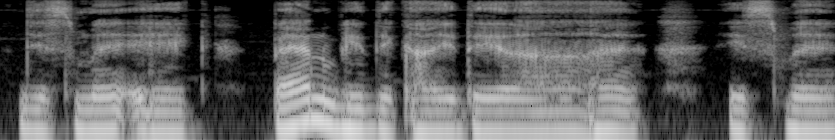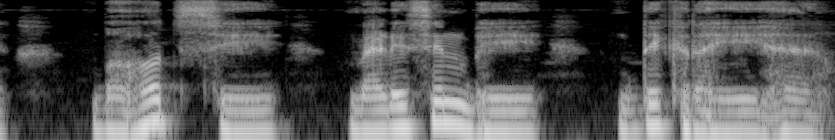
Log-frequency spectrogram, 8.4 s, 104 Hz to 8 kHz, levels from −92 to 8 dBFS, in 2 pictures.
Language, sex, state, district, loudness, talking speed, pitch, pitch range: Hindi, male, Bihar, Gaya, -18 LUFS, 115 wpm, 130 Hz, 125-140 Hz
